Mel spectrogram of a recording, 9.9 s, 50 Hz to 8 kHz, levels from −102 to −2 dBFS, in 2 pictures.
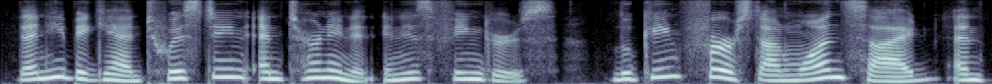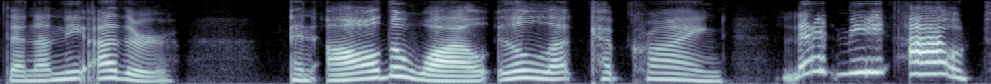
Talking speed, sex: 205 wpm, female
